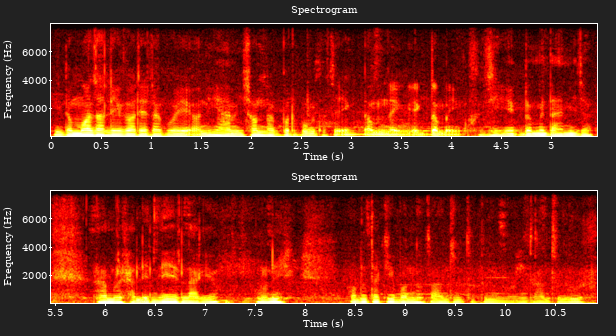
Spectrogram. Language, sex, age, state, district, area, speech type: Nepali, male, 18-30, West Bengal, Darjeeling, rural, spontaneous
